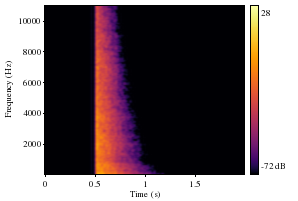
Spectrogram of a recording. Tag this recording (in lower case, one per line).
gunfire
explosion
